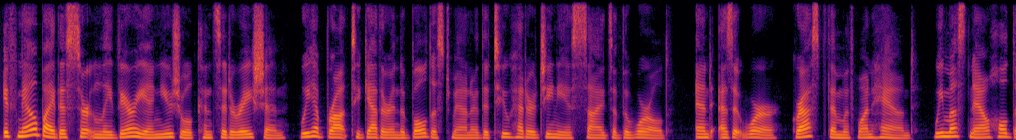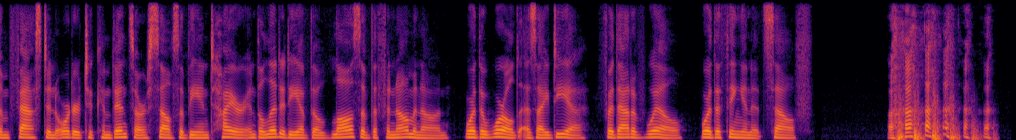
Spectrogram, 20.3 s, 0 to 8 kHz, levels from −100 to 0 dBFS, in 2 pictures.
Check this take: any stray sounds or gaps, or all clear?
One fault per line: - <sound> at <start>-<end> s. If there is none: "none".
- laugh at 19.0-20.2 s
